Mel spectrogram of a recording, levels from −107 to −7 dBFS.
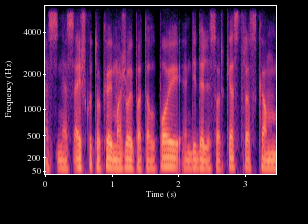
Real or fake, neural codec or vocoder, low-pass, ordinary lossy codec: fake; autoencoder, 48 kHz, 32 numbers a frame, DAC-VAE, trained on Japanese speech; 5.4 kHz; Opus, 32 kbps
